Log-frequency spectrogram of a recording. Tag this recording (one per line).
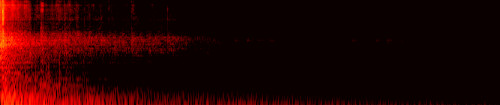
percussive
smack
